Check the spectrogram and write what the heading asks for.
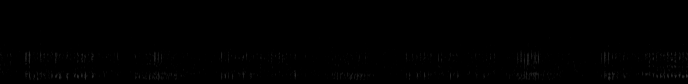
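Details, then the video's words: Romashka, a pet cat, purring in January 2023: rhythmic rumbling swells repeating roughly every second, each breath cycle marked by a brief rasp, steady and close throughout. "Кошка Ромашка урчит:)"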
